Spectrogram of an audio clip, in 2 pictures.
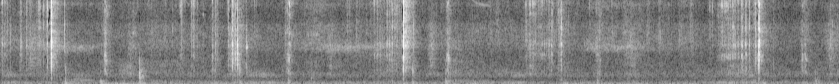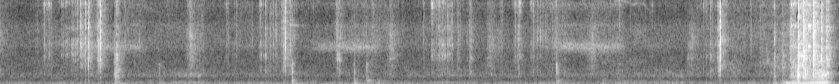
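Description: Scissors snip through a ribbon for decorating a small straw hat, giving a long run of crisp, close clicking cuts at an uneven pace with light rustling between them.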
